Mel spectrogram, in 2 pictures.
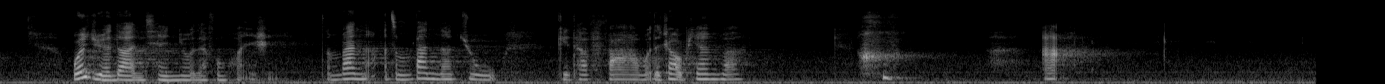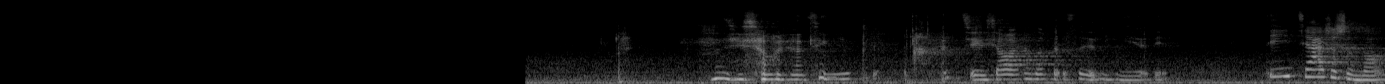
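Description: A young woman speaks close to a microphone in a soft, playful voice.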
